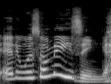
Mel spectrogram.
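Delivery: laughing. Real, not acted. Laughing with joy.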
